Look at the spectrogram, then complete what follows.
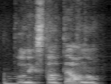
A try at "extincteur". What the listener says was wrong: Ton extinct quoi? Il y a un C, extincteur. Non, t'as dit extincteur. T'as dit extincteur.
